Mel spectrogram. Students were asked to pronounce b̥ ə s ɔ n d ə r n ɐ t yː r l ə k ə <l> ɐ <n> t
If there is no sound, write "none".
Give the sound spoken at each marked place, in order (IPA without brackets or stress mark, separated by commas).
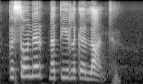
l, n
